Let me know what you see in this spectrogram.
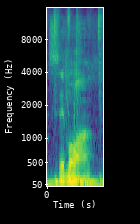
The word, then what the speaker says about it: C'moi: Tak Simoj, čtu správně tu přezdívku, je to, je to správně? – Jako, jak se to jako vyslovuje? Původně to mělo být asi Semoa. – Semoa.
